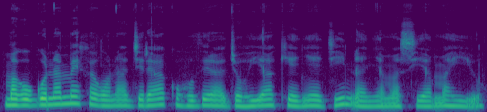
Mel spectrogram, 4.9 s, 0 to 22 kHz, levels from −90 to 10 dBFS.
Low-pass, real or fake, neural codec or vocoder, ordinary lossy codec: 19.8 kHz; real; none; none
